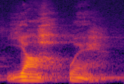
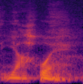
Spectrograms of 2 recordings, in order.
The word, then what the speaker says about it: Yahweh: God's name is four Hebrew letters, often pronounced Yahweh. And that hey, it's a hey in the Hebrew. It has a breath behind it. It's very intentionally spoken with a breath, Yahweh.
